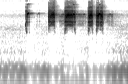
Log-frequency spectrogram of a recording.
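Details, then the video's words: Calling contest of a black francolin: a single loud, grating phrase of a short lead note followed by four harsh, buzzy syllables in quick succession, against quiet low hum. "Kala teetar ki awaz ka Muqabla"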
